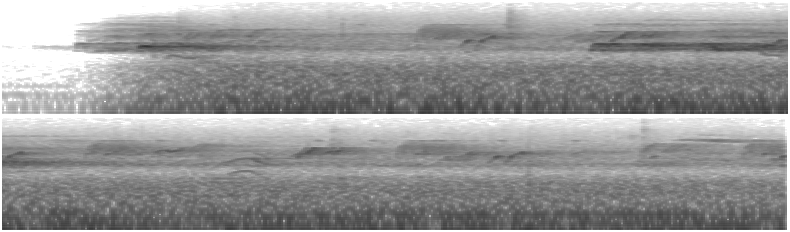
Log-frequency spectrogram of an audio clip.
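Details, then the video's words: Grey junglefowl crowing with reply calls in the background: after a brief silence, flat, mid-pitched, slightly rasping phrases stand out near one and four seconds, set among many overlapping rising chirps from other birds and a steady low rumble. "Grey Junglefowl / MD Crows From Junglefowl. Also Some Reply Calls In B/G."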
